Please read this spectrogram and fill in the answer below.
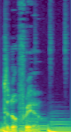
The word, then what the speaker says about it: D'Onofrio: Yeah, Vincent D'Onofrio.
